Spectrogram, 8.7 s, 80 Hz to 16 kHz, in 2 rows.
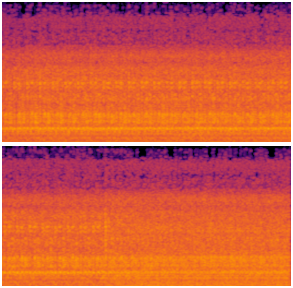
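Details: Toyota 200 Series LandCruiser diesel idling after a new water pump and coolant refill, warming up. Constant low drone with a steady note and no ticking or knocking. Runs healthy; normal idle.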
